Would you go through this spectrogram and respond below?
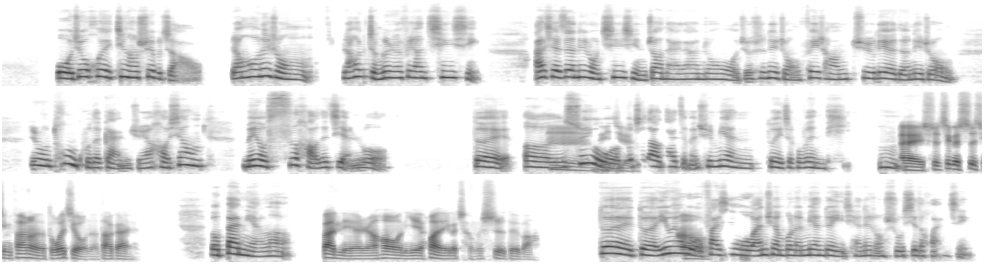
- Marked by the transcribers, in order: none
- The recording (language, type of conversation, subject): Chinese, advice, 为什么我在经历失去或突发变故时会感到麻木，甚至难以接受？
